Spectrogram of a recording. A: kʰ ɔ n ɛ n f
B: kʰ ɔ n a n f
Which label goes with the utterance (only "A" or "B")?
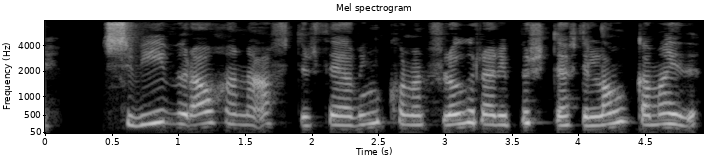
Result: B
